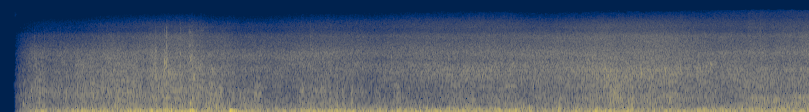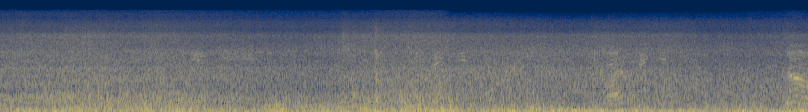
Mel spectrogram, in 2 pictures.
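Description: Small waves breaking and washing up a sandy beach, a steady surf noise, with wind buffeting the action camera's microphone and adding a heavy low rumble.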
